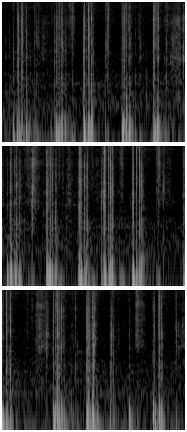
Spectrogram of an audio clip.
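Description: Fingertips rapidly tap and scratch the flap of a brown leather messenger bag held close to the microphone. The sound comes as a string of short bursts of soft, low, muffled thumps mixed with scratchy rustling. The hits fade almost instantly, with quiet gaps between the bursts.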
